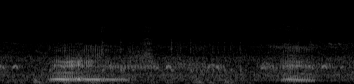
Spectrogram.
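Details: Two African buffalo squabbling in an argy-bargy at Buffelshoek dam around sunset give two deep, drawn-out, moo-like grunts over a soft hum; the call's meaning is unknown to the observer.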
